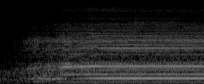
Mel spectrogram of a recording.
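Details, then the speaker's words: PC power supply fan: harsh steady droning whine swelling up and holding, as dust slows the fan and wears its sleeve bushing. "quiero aclararles que ese ruido procede de la fuente de alimentación es la encargada de suministrar corriente a nuestra computadora"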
